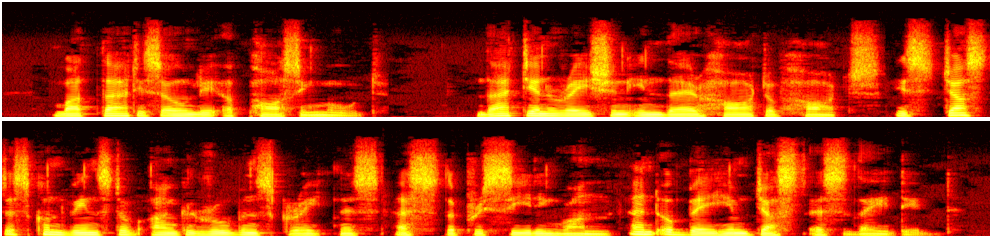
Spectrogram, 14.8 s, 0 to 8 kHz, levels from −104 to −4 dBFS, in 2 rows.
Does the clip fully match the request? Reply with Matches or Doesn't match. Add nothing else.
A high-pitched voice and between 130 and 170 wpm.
Doesn't match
